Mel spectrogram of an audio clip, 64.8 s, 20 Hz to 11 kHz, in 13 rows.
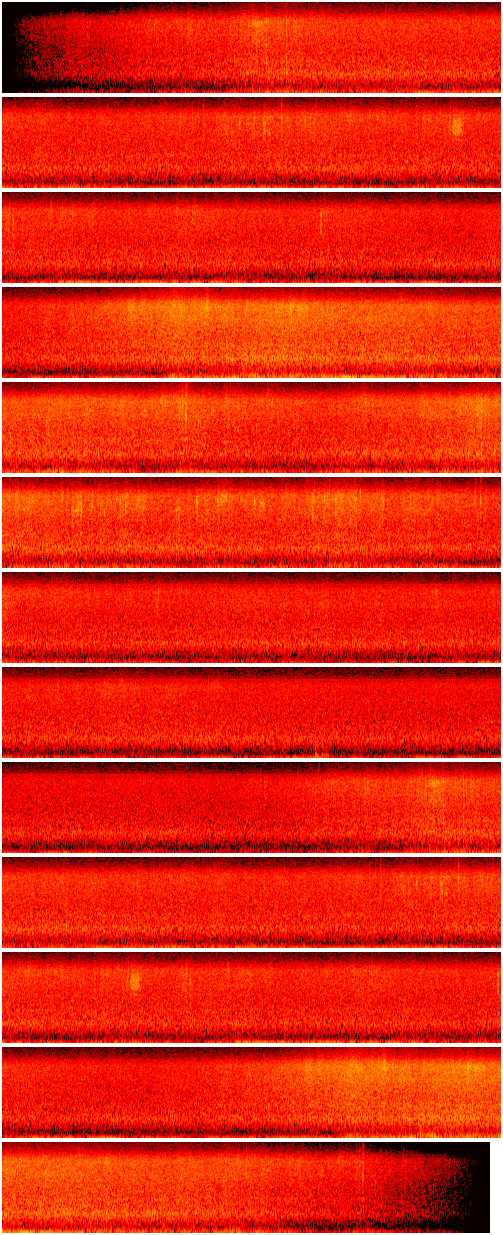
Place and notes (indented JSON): {
  "title": "Culliford Tree Barrows, Dorset, UK - wind in the trees",
  "date": "2015-10-01 15:00:00",
  "description": "Part of the Sounds of the Neolithic SDRLP project funded by The Heritage Lottery Fund and WDDC.",
  "latitude": "50.67",
  "longitude": "-2.43",
  "altitude": "138",
  "timezone": "Europe/London"
}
